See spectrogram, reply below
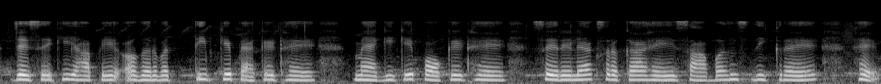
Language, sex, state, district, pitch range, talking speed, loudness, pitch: Hindi, female, Bihar, Sitamarhi, 205-225 Hz, 130 wpm, -16 LUFS, 210 Hz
